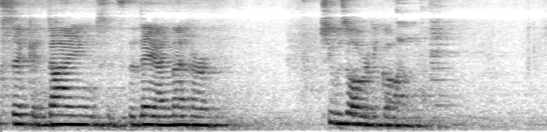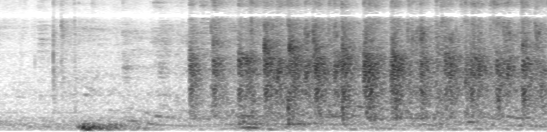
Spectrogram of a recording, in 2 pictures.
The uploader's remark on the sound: Second Sundays at Ana Bandeira. Ana Bandeira is a lovely cafe/confectionary/coffee house, as as such, this recording naturally has all the sounds one would expect in a bustling cafe!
